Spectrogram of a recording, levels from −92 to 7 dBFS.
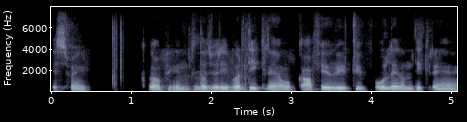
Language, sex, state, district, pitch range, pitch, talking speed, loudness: Hindi, male, Uttar Pradesh, Etah, 110-115 Hz, 110 Hz, 155 wpm, -26 LUFS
